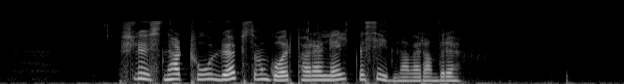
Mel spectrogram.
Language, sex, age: Norwegian, female, 59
